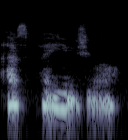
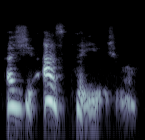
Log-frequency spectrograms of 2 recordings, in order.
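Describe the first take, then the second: First: Slow conspiratorial whisper; whispered aside. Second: Said in the usual way. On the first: Acted. Whispering the dog joke aside to viewers.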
